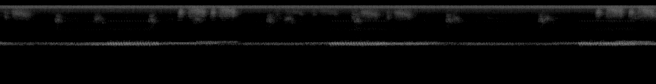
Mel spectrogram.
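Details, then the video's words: In Bulgaria on a warm summer night, crickets chirp in the grass: an unbroken high trill swelling and fading in waves, with clusters of bright higher chirps every second or two. "Cricket Sounds - Crickets Chirping at Night"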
